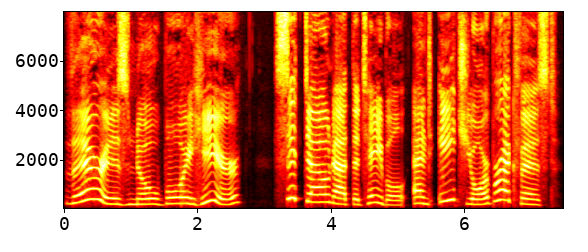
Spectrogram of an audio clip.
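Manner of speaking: loud, steady giantess; giantess covering up. Acted. Giant woman hiding Jack from her husband, firm and loud. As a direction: brush him off firmly.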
